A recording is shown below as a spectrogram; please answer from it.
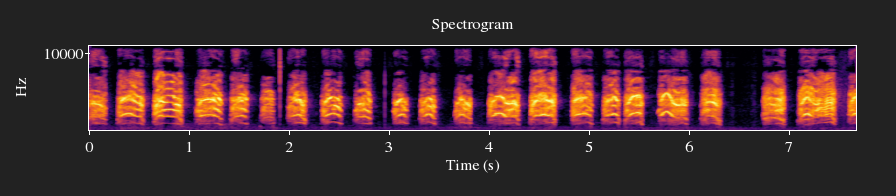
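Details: Black drongo calls played as a trapping lure: rapid, scratchy notes at slightly uneven intervals, about three a second, with a short pause near the end before the series resumes.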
